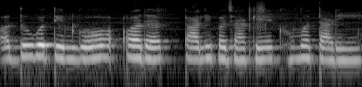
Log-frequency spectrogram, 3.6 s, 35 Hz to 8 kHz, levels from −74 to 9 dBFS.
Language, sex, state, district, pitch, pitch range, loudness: Bhojpuri, female, Uttar Pradesh, Deoria, 210 Hz, 200-220 Hz, -17 LUFS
